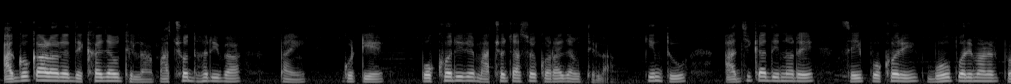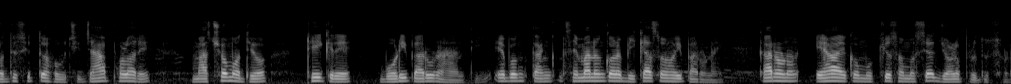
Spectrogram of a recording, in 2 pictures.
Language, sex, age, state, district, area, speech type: Odia, male, 18-30, Odisha, Cuttack, urban, spontaneous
